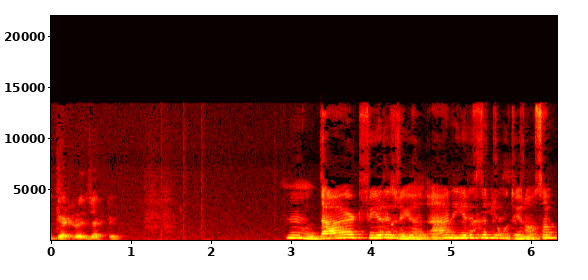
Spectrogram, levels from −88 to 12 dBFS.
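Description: Speech with echo leak at 4.12–4.22, 4.45–4.73 and 5.16–6.26 s: a copy delayed 335 ms, roughly 5–10 dB down, likely from a far-end loudspeaker's incomplete echo cancellation.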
